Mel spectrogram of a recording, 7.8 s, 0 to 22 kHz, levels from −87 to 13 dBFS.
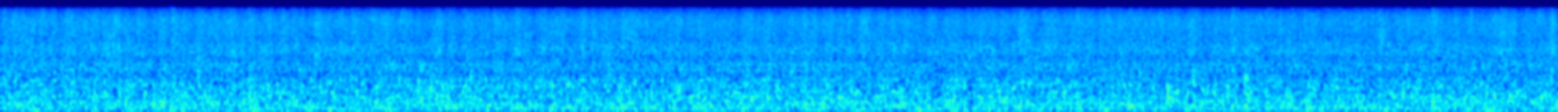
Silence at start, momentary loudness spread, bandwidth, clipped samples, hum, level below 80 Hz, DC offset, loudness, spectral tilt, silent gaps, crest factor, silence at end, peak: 0 s; 1 LU; 16.5 kHz; under 0.1%; none; -64 dBFS; under 0.1%; -37 LUFS; -1.5 dB/octave; none; 14 dB; 0 s; -26 dBFS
